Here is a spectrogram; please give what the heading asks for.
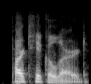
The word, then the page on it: particoloured: American English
